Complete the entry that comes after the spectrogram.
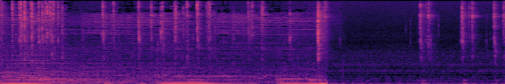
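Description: Rapid clattering of computer keyboard keys, a dense burst of clicks for about four seconds, then a pause and a few scattered, sharper taps. No one speaks.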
